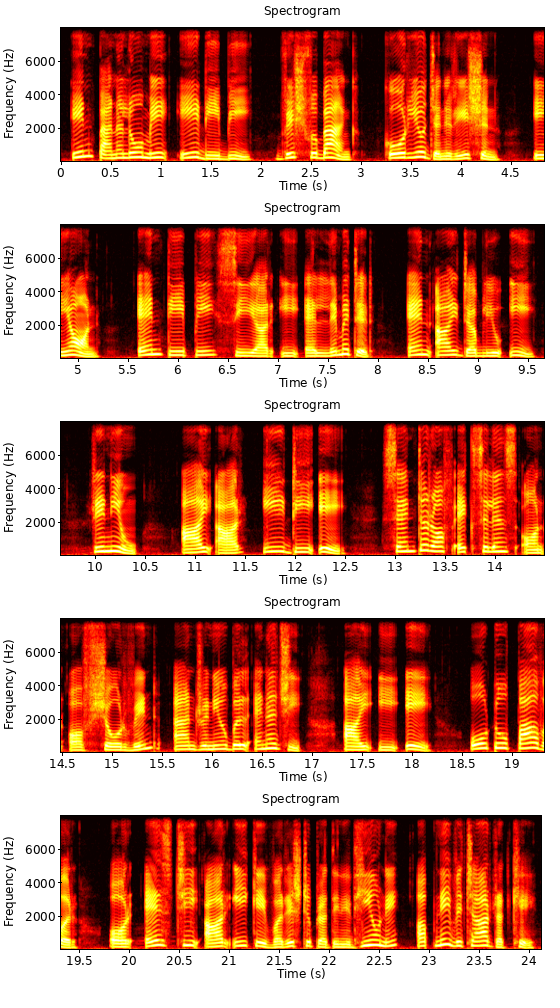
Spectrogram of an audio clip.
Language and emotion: Hindi, neutral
